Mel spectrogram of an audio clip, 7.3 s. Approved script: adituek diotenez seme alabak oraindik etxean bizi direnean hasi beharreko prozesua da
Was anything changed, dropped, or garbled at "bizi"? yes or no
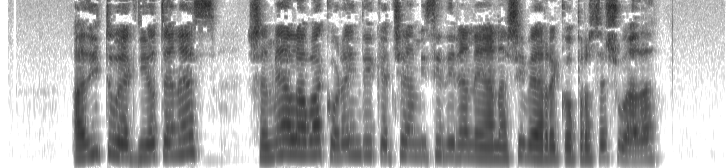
no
